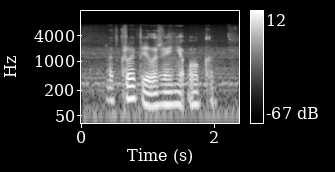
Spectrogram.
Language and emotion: Russian, sad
